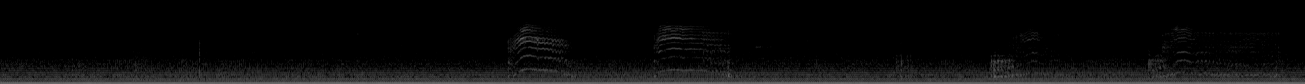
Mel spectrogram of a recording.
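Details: Adopted kitten ten days after arriving home, giving four short high meows that rise and fall, spaced a second or two apart, over a steady low electrical hum indoors.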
